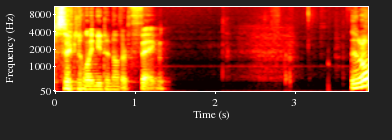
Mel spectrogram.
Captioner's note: silence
